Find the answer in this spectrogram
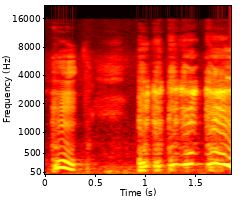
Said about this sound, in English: Well, I'm clearing my throat of all the phlegmy stuff.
